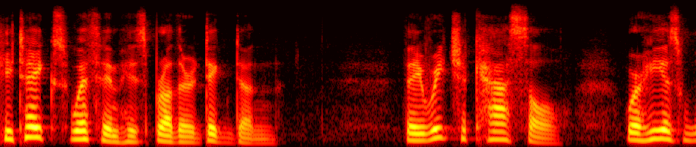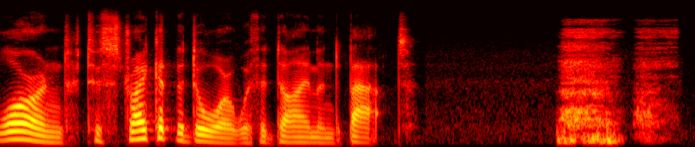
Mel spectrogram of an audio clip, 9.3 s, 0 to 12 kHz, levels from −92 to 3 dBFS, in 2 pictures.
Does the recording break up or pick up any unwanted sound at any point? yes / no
yes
